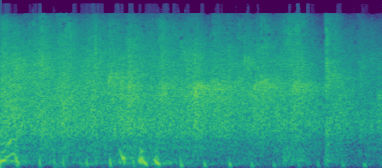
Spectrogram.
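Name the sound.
congregation applauding children in church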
